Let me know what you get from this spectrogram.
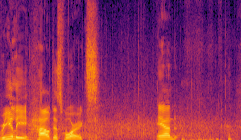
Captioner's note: audience applauding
